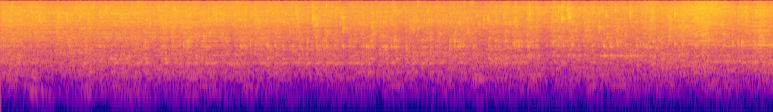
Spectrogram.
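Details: Boiler heating zone with PEX piping being purged after service: steady rushing, gurgling water hiss with sputtering air pockets as trapped air comes out of the loop; air purging from heating loop.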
